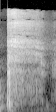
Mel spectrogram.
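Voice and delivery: a quick unvoiced scoffing psh; dismissive psh. Girl waving off a guy's holler with a scoffing psh. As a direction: brush him off with a breathy psh. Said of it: "she go".

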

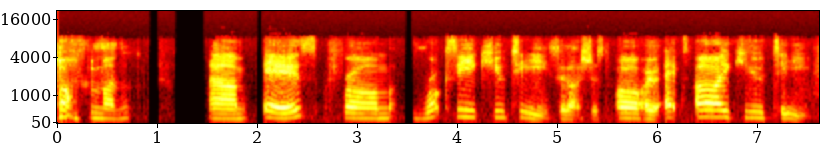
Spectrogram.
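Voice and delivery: ordinary delivery

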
